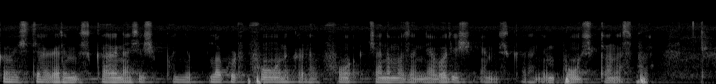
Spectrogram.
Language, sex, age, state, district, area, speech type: Kashmiri, male, 18-30, Jammu and Kashmir, Budgam, rural, spontaneous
